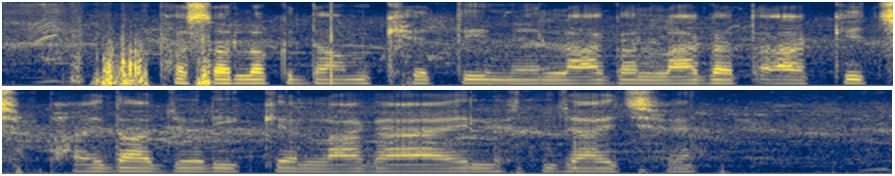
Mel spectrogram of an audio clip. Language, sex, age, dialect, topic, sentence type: Maithili, male, 18-24, Bajjika, agriculture, statement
